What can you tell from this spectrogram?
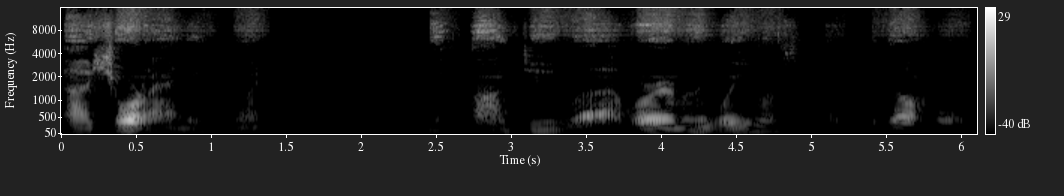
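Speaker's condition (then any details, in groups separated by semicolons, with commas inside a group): Speech impediment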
